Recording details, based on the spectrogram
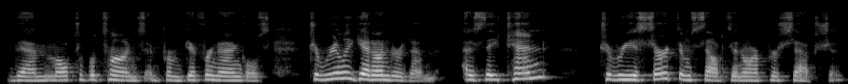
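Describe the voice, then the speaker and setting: A woman's voice: mid-range voice, gravelly. A woman leading a spiritual study group, reading aloud and talking things through informally. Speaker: study group reader and discussion leader.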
